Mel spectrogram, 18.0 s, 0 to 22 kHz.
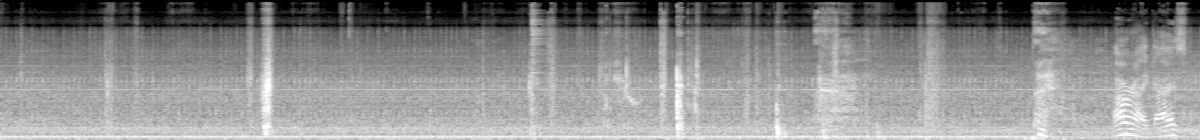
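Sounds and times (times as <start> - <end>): steady low hum: 0.0 - 18.0
metal parts clanking: 7.9 - 8.4.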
